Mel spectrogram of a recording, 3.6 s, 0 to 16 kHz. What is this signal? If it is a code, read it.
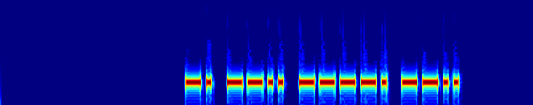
Morse code, heard as a keyed tone, about 35 wpm, 700 Hz. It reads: NZ9Z
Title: USA Call Signs - 8x Character Spacing - 35wpm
